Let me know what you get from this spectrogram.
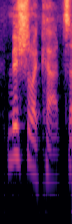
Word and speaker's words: Mishlakat: Mishkalat Malakei Royim. Presumably. Mishlakat, sorry.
